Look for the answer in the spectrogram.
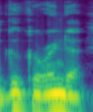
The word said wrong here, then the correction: Gukurahundi: Yeah, Gukurahundi.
